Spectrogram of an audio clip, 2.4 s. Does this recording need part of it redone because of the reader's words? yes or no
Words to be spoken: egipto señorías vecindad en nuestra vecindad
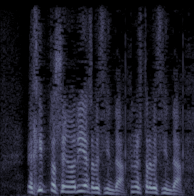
no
